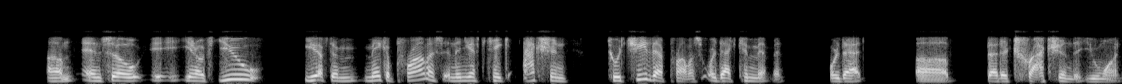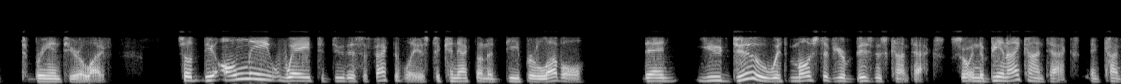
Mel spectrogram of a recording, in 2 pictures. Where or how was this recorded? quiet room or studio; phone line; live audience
phone line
